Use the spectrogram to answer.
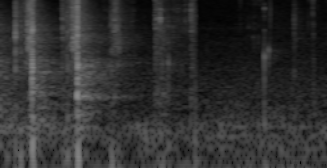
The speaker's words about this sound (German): Eine neue Aufgabe der Woche zu ziehen für unseren nächsten Gast. Genau, jetzt wird hier noch einmal kräftig gemischt.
